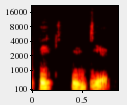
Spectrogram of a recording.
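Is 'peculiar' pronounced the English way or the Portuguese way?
English. The word is read with English sounds. The speaker calls it right. "mas a pronúncia correta é peculiar"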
